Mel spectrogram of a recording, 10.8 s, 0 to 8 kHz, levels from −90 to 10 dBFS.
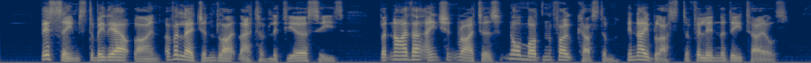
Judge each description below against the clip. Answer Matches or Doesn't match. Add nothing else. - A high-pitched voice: Doesn't match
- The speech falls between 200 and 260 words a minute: Doesn't match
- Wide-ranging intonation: Matches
